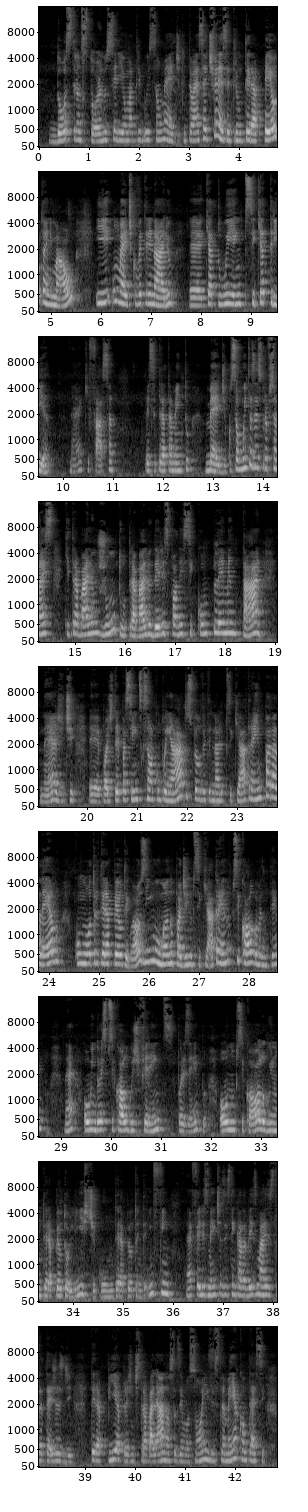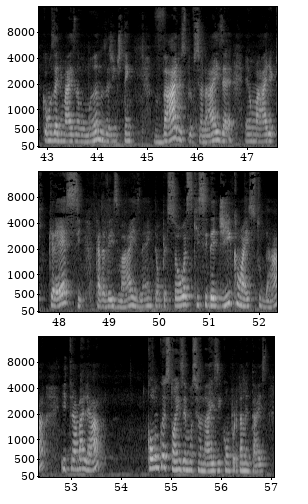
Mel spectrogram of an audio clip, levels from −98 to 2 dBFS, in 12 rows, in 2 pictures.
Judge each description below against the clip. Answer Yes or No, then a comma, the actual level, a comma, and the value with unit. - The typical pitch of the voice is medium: No, high, 210 Hz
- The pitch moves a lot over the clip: No, average, 4.0 semitones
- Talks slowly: No, average, 150 wpm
